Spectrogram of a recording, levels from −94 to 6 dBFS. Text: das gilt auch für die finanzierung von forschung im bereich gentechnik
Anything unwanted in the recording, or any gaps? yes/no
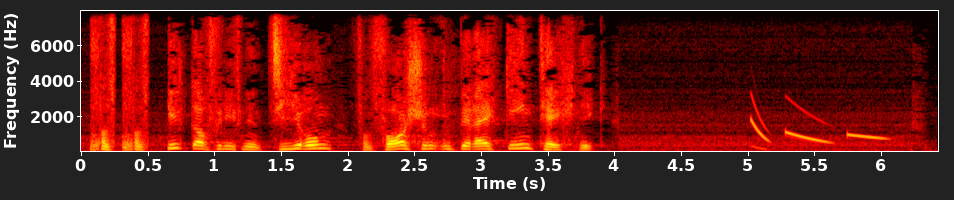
yes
